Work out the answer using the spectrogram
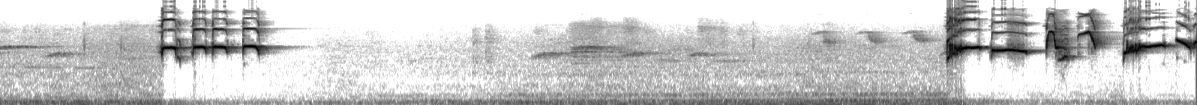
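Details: Orange-headed thrush singing to draw out other birds: a short burst of high whistled notes, a long lull with low rumble and faint distant chirps, then a longer, varied run of loud slurred whistles.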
